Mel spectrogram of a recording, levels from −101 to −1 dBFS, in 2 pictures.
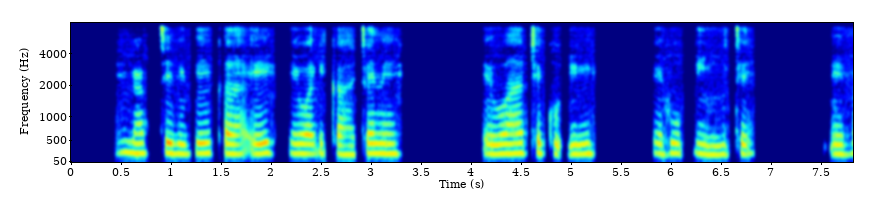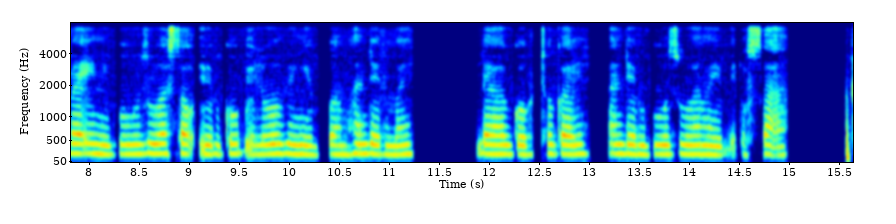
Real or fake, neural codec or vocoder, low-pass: fake; codec, 16 kHz in and 24 kHz out, 2.2 kbps, FireRedTTS-2 codec; 7.2 kHz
